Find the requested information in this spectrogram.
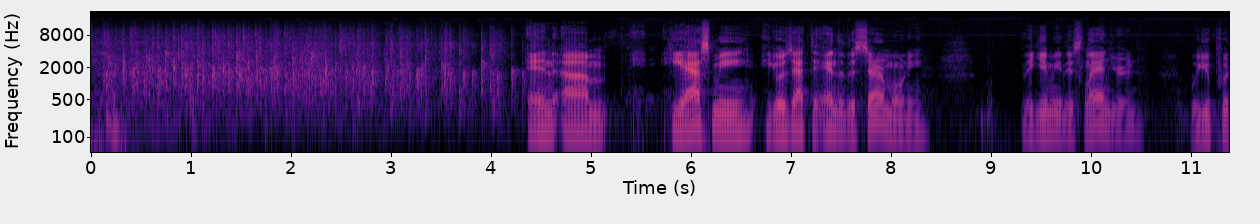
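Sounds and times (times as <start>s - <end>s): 
audience clapping: 0.0s - 4.6s
speech: 4.4s - 5.2s, 5.8s - 8.4s, 9.3s - 11.3s.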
